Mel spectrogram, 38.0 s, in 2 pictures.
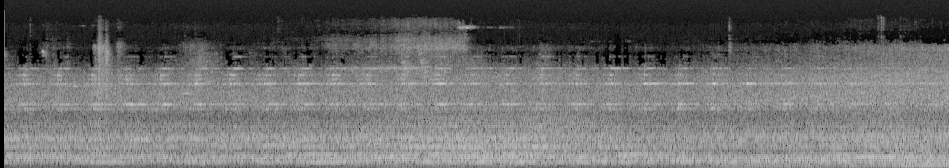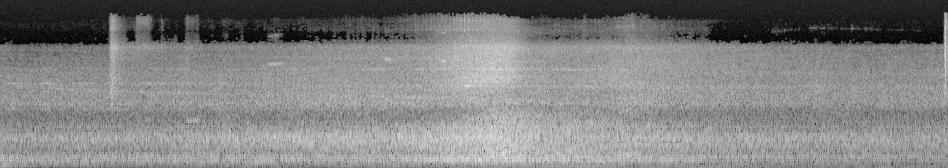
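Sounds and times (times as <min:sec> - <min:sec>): diesel locomotive drone: 0:00.1 - 0:37.9
train coaches rolling past: 0:00.1 - 0:37.9.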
